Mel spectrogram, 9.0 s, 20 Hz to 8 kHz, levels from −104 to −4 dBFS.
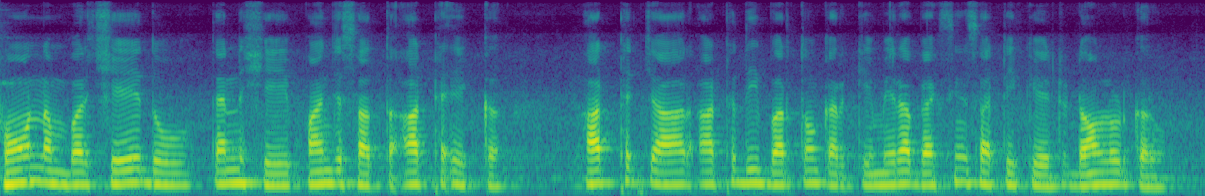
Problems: background sounds at intervals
